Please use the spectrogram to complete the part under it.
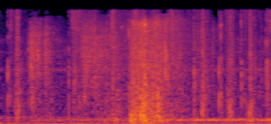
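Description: A leafy bush rustles as berries are picked.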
